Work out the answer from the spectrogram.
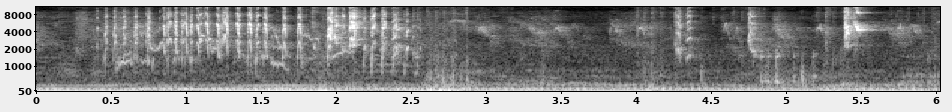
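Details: Red-eyed budgerigars, Australian parrots kept for breeding, chirp in a dense burst of high chatter for about two seconds, followed by scattered short squeaks over a low steady hum.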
